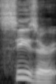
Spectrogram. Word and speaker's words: Caesar: going to care but i do care if you think that caesar is wrong because it's not that's the standard pronunciation in english cicero same deal well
